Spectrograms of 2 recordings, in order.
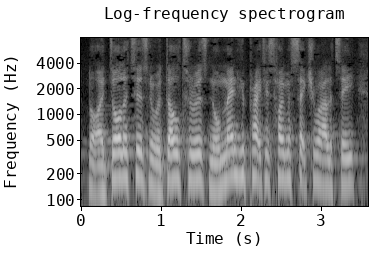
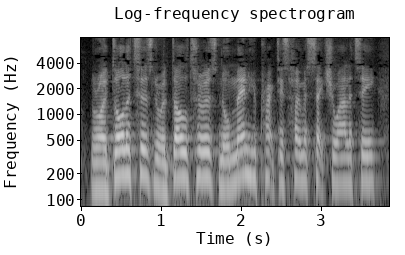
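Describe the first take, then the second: The two takes are said the same way.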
